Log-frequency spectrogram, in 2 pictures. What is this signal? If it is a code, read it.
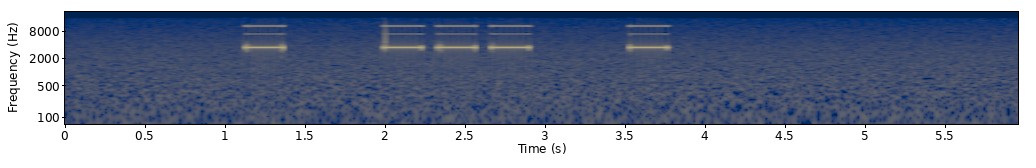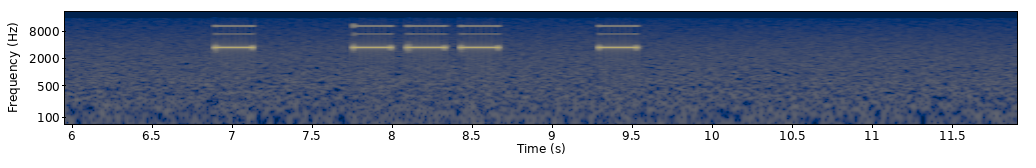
Beep code, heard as a piezo beeper, played twice, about 3500 Hz. 1-3-1. In Phoenix BIOS tables: memory refresh failure.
